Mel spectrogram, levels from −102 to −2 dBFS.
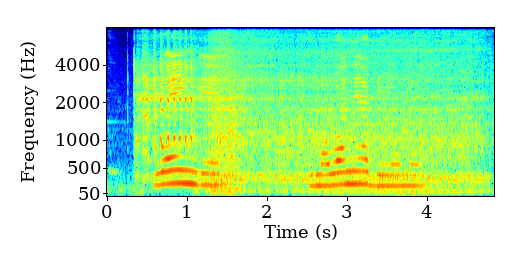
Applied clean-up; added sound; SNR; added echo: none; Engine starting; 4 dB; none.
